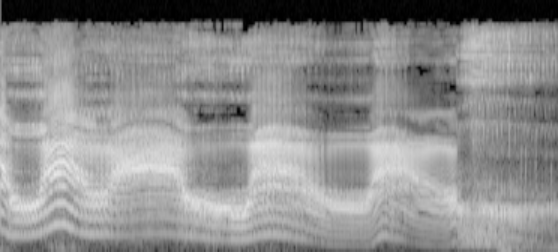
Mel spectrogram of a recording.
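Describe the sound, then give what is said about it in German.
A man's voice imitates a tiger's roar: a loud, sustained growling bellow that rises and falls in pitch in several surging waves, lasting nearly five seconds with no talk. “Er holte tief Luft und brüllte wie ein Tiger.”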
